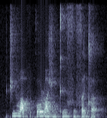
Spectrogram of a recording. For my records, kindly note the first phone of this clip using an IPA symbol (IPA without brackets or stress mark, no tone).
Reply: t͡ʃ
